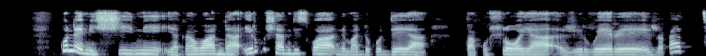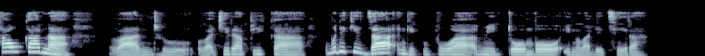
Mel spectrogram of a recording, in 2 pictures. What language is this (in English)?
Ndau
